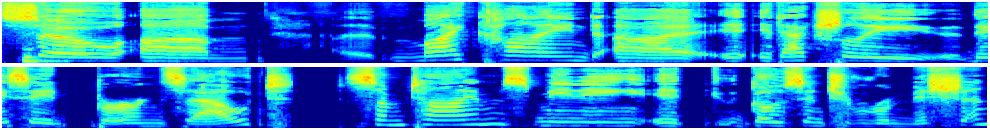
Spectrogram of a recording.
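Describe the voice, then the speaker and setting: Dry and close with no echo, a woman's bright, sharp voice moves at a very slow pace, medium in pitch with ordinary pitch variation. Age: 60s. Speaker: health coach. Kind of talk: interview. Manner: halting.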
